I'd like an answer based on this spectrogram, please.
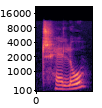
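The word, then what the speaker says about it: Cello: las dos y Francisca o en palabras como Chelo suena como como una t seguida por una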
